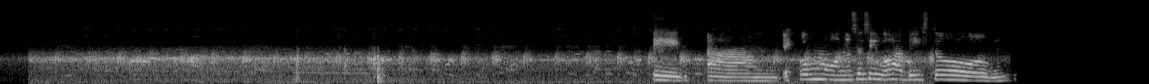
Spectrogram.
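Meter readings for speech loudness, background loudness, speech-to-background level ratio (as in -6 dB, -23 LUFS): -23.5 LUFS, -30.5 LUFS, 7.0 dB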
